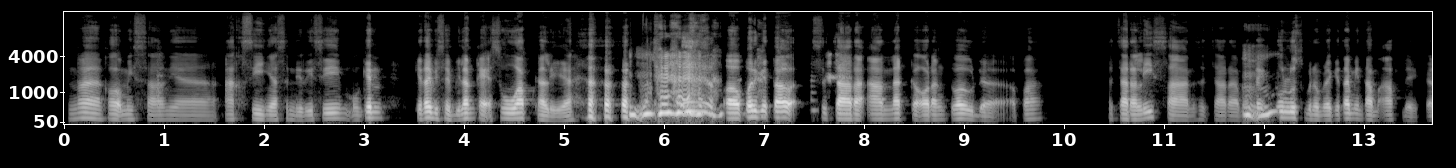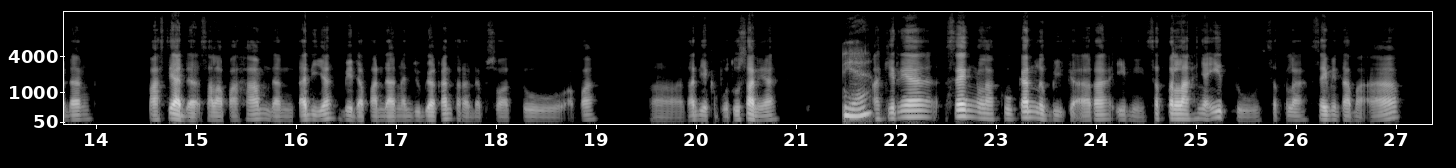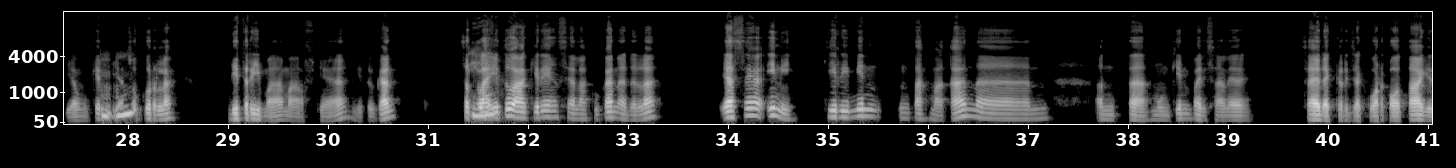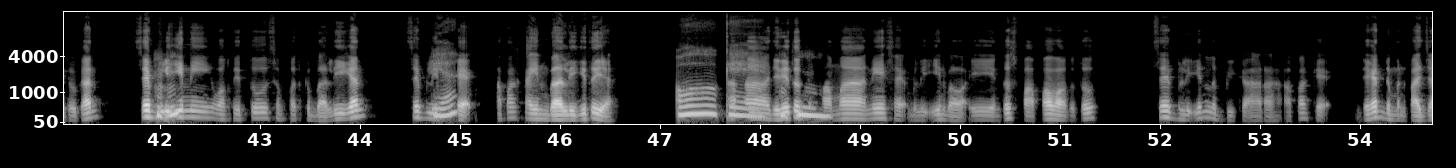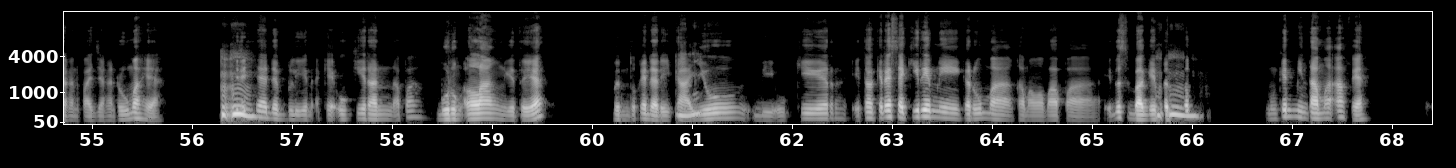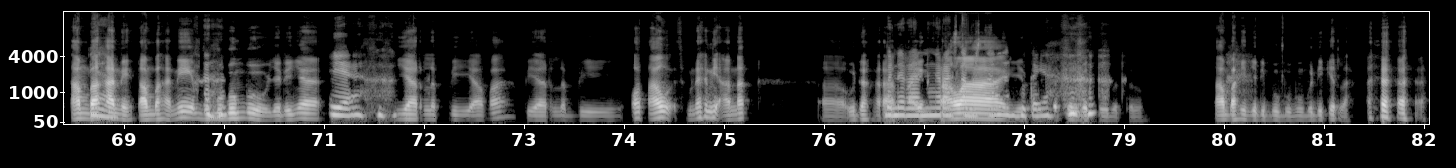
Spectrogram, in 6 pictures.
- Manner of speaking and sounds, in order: other background noise; laugh; chuckle; "misalnya" said as "paisalnya"; chuckle; laugh; laugh
- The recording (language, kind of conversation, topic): Indonesian, podcast, Bagaimana menurutmu cara meminta maaf yang tulus dalam keluarga?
